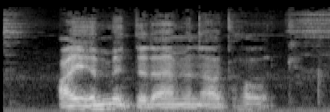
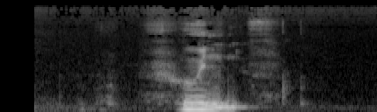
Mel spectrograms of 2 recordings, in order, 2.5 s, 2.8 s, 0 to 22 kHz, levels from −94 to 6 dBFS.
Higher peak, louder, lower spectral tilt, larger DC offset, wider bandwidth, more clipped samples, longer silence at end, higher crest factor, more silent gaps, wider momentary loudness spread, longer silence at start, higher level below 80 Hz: first, -2 dBFS vs -6 dBFS; first, -19 LUFS vs -22 LUFS; second, -4.5 dB/octave vs -6.5 dB/octave; neither; second, 15 kHz vs 17 kHz; neither; second, 0 s vs 0.8 s; about the same, 18 dB vs 20 dB; neither; second, 18 LU vs 23 LU; second, 0.05 s vs 1.15 s; first, -50 dBFS vs -60 dBFS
